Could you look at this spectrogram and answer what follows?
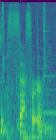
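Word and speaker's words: feoffor: once again today's word of the day is feffer spelled f-e-o-f-f-o-r fever today's word of the day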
